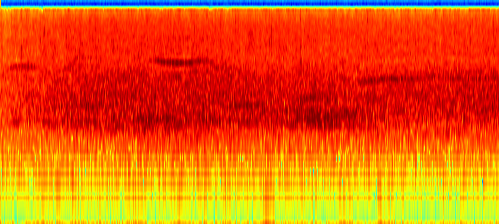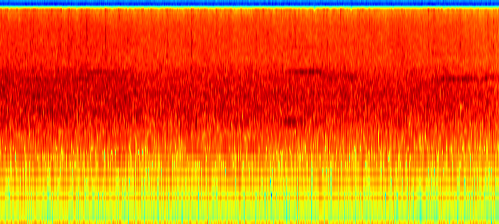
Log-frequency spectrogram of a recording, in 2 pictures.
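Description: A woman laughs into a microphone in a large echoing hall.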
